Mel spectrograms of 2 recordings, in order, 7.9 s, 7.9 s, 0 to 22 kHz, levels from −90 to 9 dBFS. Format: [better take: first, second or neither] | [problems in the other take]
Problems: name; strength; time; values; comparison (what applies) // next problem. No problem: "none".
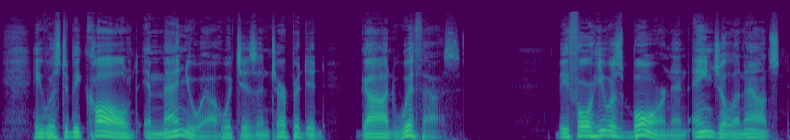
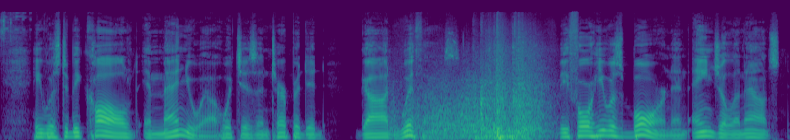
first | jangling keys; faint; at the start; peak 15 dB below the speech // door banging; loud; from 4.5 to 5.5 s; peak 3 dB above the speech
